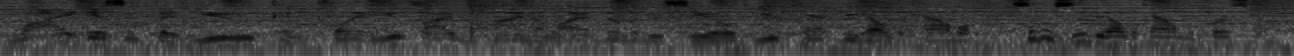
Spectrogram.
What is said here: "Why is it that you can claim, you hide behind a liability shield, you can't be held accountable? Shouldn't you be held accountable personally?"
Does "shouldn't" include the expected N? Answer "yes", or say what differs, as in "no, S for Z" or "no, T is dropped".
no, N is dropped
